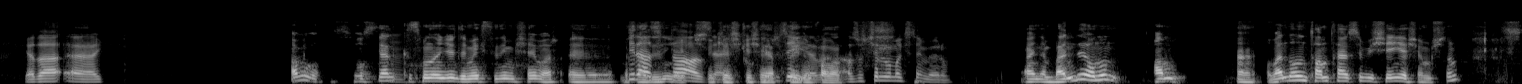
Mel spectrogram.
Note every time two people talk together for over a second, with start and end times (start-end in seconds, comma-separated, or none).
6.2-8.4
